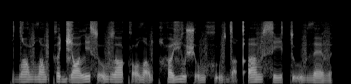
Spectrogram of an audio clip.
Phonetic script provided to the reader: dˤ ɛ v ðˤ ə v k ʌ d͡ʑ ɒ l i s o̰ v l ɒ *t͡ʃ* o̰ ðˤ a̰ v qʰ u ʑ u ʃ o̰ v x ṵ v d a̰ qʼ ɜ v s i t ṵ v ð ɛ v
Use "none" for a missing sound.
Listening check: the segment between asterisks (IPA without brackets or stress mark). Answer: k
